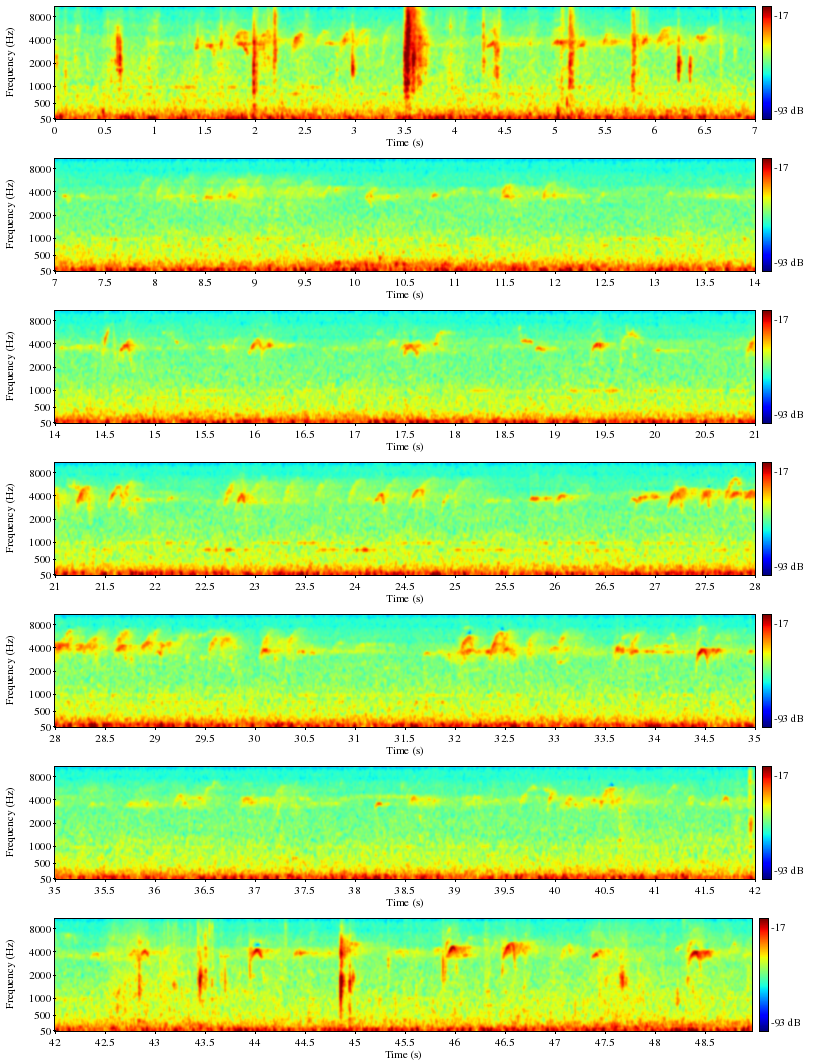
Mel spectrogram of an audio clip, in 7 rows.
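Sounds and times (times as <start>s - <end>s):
small birds chirping: 0.0s - 12.2s, 26.8s - 48.9s.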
